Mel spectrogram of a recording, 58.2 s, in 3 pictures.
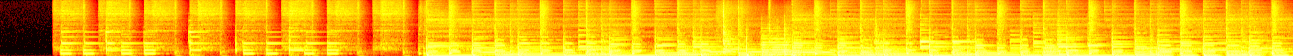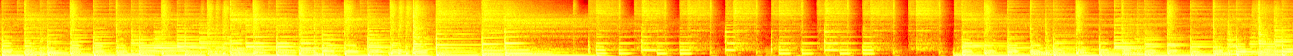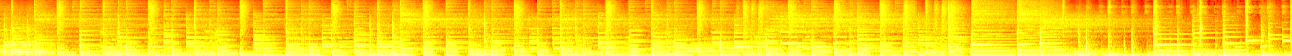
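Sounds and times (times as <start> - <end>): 
instrumental music: 0.8 - 58.1.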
